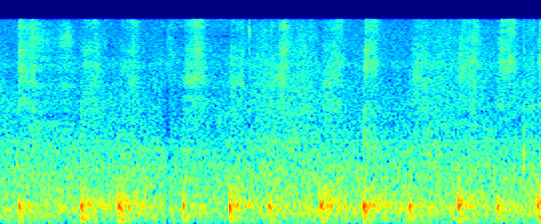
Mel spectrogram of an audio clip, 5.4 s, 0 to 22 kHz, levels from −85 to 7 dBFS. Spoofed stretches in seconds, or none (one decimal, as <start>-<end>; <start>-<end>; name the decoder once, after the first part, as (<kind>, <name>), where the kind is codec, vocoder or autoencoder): 1.6-2.3 (codec, SNAC)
